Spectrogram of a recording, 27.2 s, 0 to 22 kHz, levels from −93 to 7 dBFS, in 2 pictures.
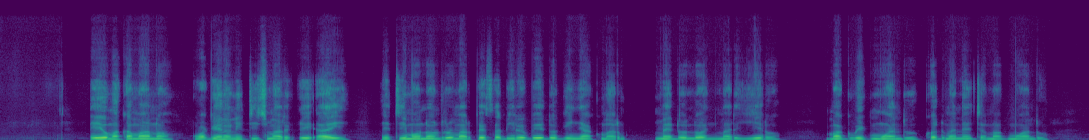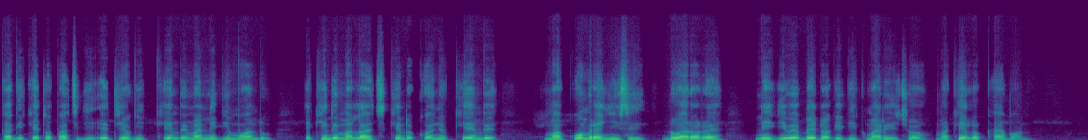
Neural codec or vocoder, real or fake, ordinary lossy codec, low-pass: codec, 44.1 kHz, 7.8 kbps, DAC; fake; none; 19.8 kHz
